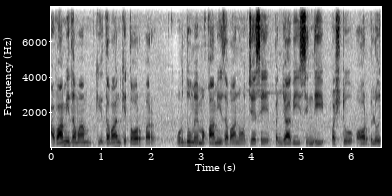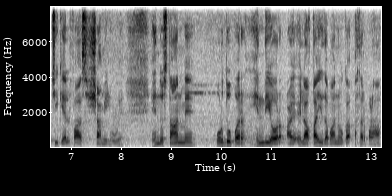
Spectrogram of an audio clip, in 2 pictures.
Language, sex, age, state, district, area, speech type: Urdu, male, 45-60, Delhi, North East Delhi, urban, spontaneous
